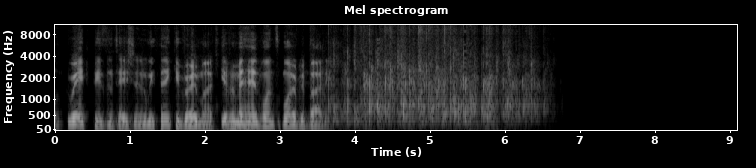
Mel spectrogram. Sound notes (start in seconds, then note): 3.5 audience claps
